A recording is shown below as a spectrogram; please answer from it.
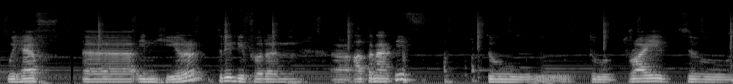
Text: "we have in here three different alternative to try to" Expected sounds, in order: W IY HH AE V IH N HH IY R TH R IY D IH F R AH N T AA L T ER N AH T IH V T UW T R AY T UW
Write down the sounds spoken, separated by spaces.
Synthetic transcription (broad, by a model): W IY HH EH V IH N HH IY R T R IY D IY F R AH N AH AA L T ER N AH T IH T T UW T R AY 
